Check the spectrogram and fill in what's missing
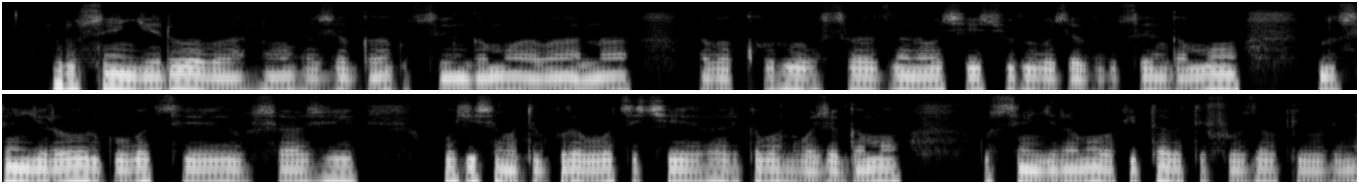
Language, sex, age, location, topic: Kinyarwanda, male, 50+, Musanze, government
